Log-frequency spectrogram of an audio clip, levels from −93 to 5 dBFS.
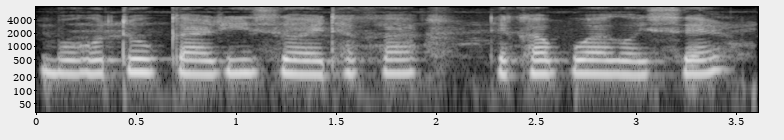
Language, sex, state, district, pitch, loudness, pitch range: Assamese, female, Assam, Sonitpur, 245 Hz, -16 LUFS, 240-255 Hz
